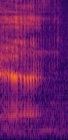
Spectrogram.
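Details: A single drawn-out, rumbling voiced burp lasting about a second, from a boy with multiple disabilities.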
